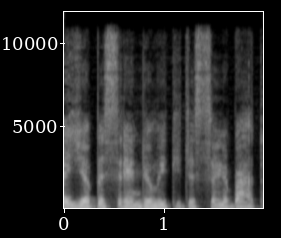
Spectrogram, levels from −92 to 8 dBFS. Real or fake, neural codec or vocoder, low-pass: fake; codec, 24 kHz, 0.9 kbps, WavTokenizer, medium music audio release; 10.8 kHz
